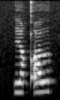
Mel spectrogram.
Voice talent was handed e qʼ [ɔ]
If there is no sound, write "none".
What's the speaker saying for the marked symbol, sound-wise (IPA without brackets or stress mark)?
ə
